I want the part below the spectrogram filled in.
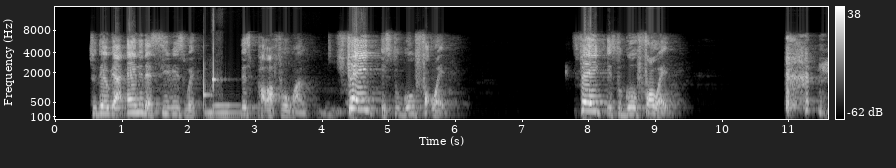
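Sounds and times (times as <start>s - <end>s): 
speech: 0.5s - 6.0s, 7.8s - 9.3s
loud harsh two-part cough: 11.0s - 11.5s.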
